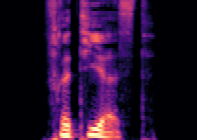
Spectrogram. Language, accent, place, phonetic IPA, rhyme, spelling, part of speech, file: German, Germany, Berlin, [fʁɪˈtiːɐ̯st], -iːɐ̯st, frittierst, verb, De-frittierst.ogg
- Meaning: second-person singular present of frittieren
